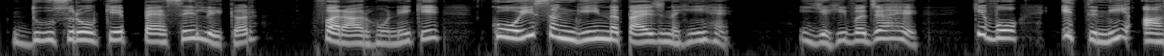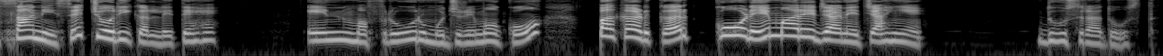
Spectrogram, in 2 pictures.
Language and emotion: Urdu, disgusted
